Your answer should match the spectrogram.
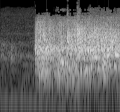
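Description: Applause bursts in after a quiet half second, a dense, steady wash of clapping that stays loud and even until the end, with no voices standing out.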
